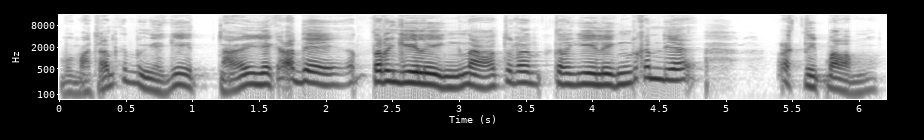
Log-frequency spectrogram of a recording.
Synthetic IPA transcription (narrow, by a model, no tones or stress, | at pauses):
bəma̰t͡ʃankanəŋɛɡit̪̚na̰ijaka̰dɛt̪əɾŋɡilɪŋnaht̪ut̪ərŋɡilɪŋt̪ukandia | ak̚t̪ɪpmalam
